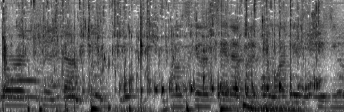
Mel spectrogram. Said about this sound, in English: I love the sound of wine pouring. There's a couple of sounds in this world that are just always happy sounds. One is wine pouring.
